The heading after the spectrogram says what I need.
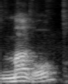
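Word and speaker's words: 孫: So this second kanji here can be pronounced as mago, which is grandchild.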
